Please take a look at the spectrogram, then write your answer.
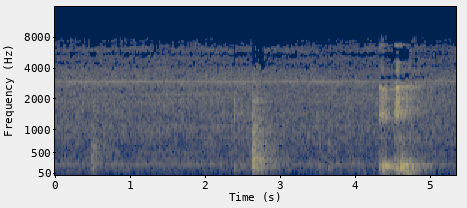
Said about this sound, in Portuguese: Desculpem, peraí, deixa eu tomar água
